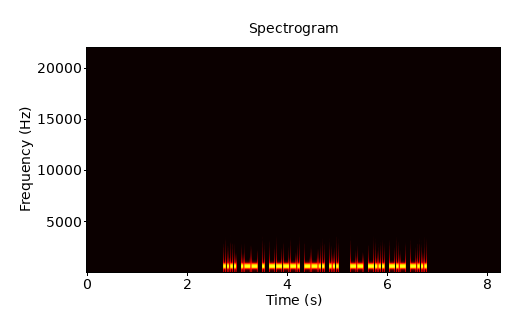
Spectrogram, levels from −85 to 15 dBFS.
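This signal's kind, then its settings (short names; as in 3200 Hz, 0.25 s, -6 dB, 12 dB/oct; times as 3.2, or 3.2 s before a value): Morse "HWE9ZS MBKB" 34 wpm 664 Hz -9 dBFS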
